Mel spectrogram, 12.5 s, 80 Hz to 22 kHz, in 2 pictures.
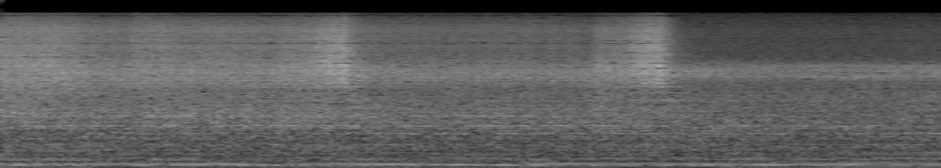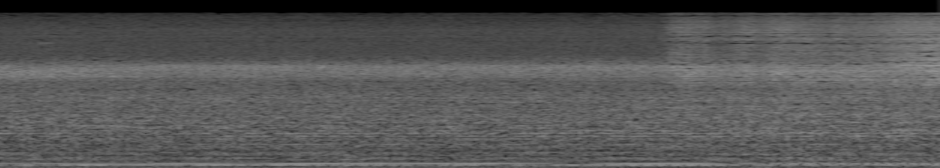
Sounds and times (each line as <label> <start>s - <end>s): drilling 0.0s - 4.7s
People Working On A German Construction 0.0s - 12.5s
crane 0.0s - 12.5s
drilling 10.7s - 12.5s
